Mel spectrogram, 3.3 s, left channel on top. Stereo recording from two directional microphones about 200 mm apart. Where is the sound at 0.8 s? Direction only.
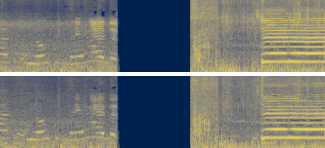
45° left (ahead or behind).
